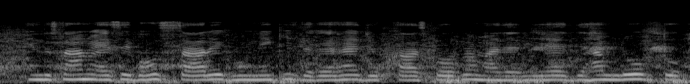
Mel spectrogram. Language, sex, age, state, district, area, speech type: Urdu, female, 60+, Bihar, Khagaria, rural, spontaneous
